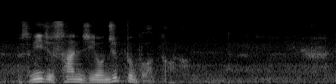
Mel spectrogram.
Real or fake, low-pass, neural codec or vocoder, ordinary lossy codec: fake; none; codec, 16 kHz, 0.8 kbps, ZipCodec; none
